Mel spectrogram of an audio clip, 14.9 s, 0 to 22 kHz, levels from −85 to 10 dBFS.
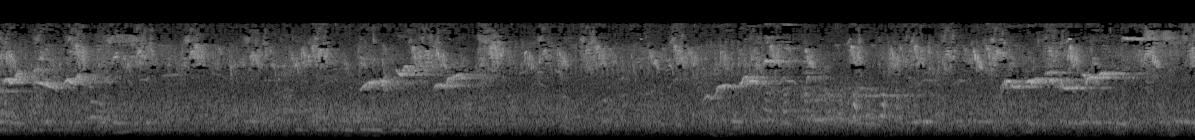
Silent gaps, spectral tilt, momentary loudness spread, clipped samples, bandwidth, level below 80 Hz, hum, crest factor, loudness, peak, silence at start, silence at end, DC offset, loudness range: none; 4.5 dB/octave; 7 LU; under 0.1%; 11.5 kHz; under -90 dBFS; none; 22 dB; -25 LUFS; -6 dBFS; 0 s; 0 s; under 0.1%; 3 LU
